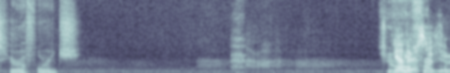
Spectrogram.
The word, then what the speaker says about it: Hero Forge: tab that says Hero Forge. And then, if you linked your Hero Forge account already... Oh, there she is. Found her. It's pronounced Hero for day.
